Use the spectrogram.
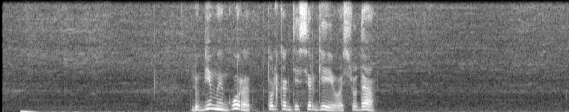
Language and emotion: Russian, neutral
